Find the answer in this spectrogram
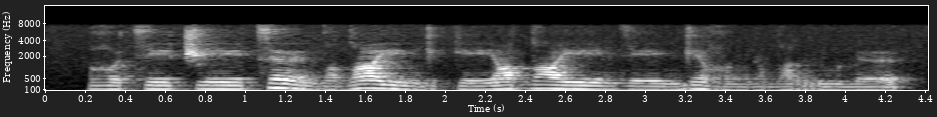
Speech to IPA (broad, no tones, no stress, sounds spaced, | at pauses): ʁʷ œ t͡s eː t͡ʃ l eː t͡s əː n d ɐ dˤ eː ŋ ɡ e k eː dˤ eː n z eː ŋ ɡ e ʁʷ œ ŋ ɡ ɐ dˤ e r u l ə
